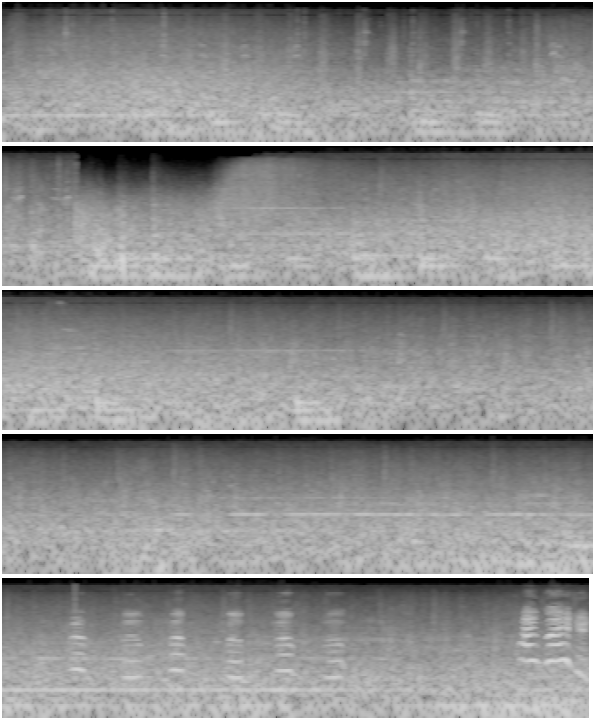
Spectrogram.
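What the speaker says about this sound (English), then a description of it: "Ooh, big waves. So these are actually pretty big." Big ocean waves in the video game Assassin's Creed IV: Black Flag surge and wash continuously with windy rushing noise. Faint game sounds and tones drift through, and a voice talks over them now and then.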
